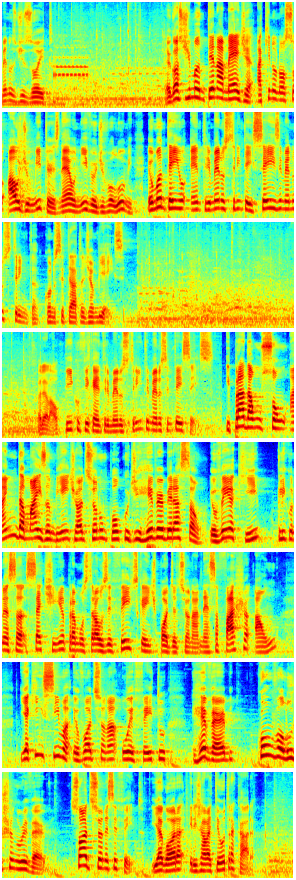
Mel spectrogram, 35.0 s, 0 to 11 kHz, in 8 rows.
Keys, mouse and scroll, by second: 0.6 space, 10.6 space, 34.4 space.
